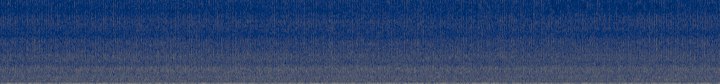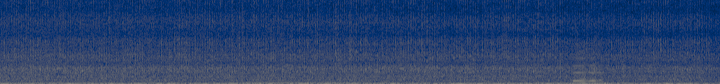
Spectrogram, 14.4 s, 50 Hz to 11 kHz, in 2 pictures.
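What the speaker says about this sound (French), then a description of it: "Verrez-vous le moteur droit a dératé là?" Steady low drone of a Piper PA30 twin's engines in a flight simulator, with the right engine misfiring, continuous and loud throughout with a brief tonal chirp near the end.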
